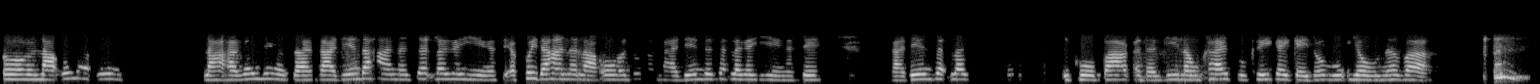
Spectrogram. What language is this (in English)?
Manipuri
